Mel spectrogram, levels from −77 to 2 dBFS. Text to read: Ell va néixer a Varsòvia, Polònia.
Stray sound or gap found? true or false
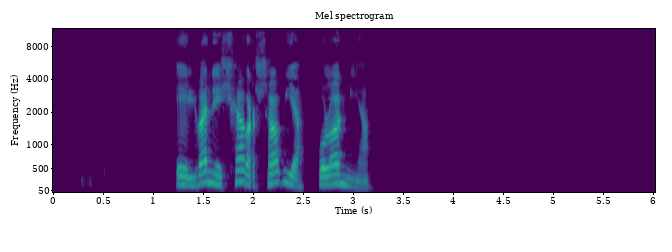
false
